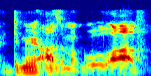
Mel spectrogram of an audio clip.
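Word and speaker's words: Damir Ismagulov: i'll i'll pick up the mantle for you damir osama gulov i appreciate it um 20 in one who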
